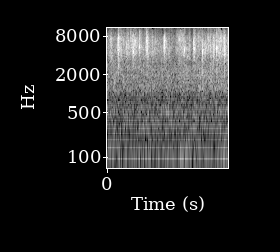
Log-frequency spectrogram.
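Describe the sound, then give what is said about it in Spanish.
Steady, persistent rain falls at night, an even hiss of dense drops with many small patters and no voices. “Siguen bebiendo y hablando mientras fuera cae una lluvia pertinaz en la noche.”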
